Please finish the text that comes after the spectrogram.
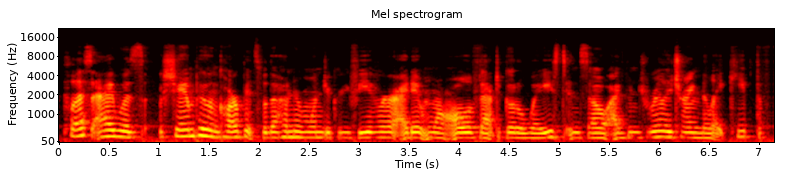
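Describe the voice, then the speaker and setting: A young woman vlogging casually, rambling with lots of fillers, her voice still congested from the flu. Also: on the low side. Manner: chatty, rambling with many fillers. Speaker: family vlogger. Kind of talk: casual chat to camera.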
